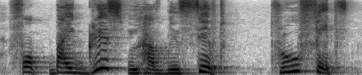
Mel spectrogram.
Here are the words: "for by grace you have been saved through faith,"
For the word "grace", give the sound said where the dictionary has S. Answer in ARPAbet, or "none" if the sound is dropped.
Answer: S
